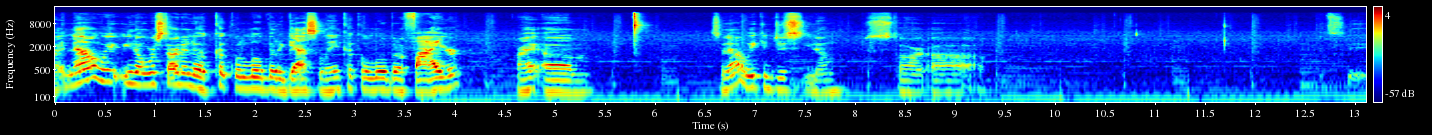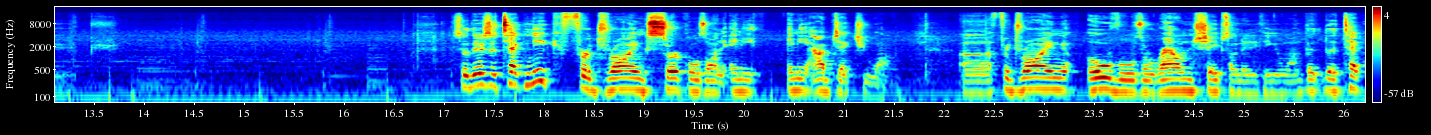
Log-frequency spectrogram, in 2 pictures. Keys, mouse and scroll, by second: 9.3 click, 12.5 click, 13.3 shift+click, 14.1 click, 14.6 shift+click, 16.3 click, 16.8 ctrl+z, 17.0 ctrl+z, 18.7 ctrl+z.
